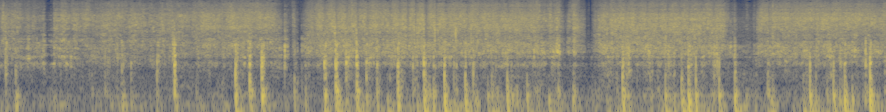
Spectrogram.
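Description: Pieces of snakehead fish are mixed with salt by hand in a container, giving steady close scratching and rubbing sounds with short pauses, no talking.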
